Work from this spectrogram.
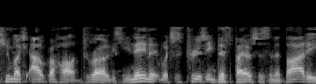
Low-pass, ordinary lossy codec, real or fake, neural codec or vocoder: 7.2 kHz; MP3, 24 kbps; fake; codec, 24 kHz, 3 kbps, HILCodec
